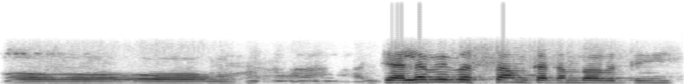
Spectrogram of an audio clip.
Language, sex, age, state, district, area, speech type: Sanskrit, female, 60+, Tamil Nadu, Chennai, urban, conversation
